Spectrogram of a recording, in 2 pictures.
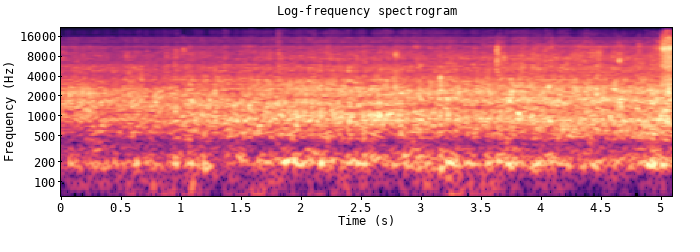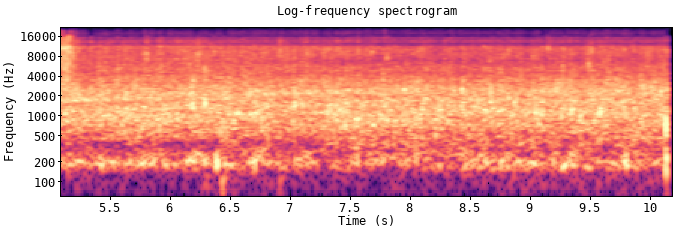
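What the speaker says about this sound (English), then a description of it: "I see a little creek or stream" A small mountain creek carries snowmelt off the slopes in Utah, a steady, even rush and trickle of water heard from nearby, continuous with no voices over it.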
